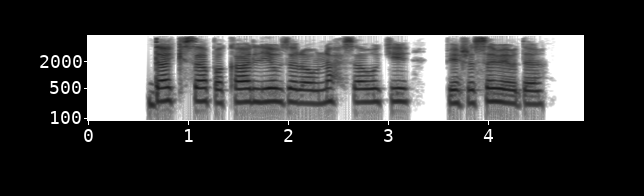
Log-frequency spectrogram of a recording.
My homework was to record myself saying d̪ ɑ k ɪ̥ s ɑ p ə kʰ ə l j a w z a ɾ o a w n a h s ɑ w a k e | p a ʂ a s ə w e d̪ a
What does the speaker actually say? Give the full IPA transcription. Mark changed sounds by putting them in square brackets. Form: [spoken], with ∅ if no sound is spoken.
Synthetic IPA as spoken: d̪ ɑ k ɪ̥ s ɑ p ə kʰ [ɑ] l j a w z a ɾ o a w n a h s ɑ w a k e | p [e] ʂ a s ə w e d̪ a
